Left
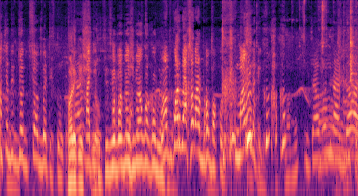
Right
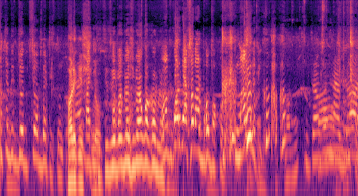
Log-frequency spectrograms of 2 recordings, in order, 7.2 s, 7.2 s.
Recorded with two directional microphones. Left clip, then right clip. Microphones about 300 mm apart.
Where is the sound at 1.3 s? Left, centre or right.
Centre.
